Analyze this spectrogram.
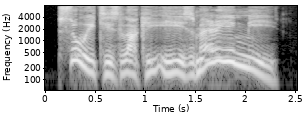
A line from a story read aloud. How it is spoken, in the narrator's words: said Fleur happily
